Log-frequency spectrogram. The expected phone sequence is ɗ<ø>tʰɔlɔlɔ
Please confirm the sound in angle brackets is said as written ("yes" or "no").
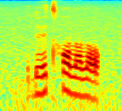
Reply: yes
